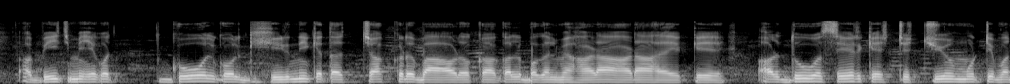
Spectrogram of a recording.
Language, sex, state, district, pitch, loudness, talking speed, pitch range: Hindi, male, Bihar, Araria, 115 Hz, -16 LUFS, 150 wpm, 110-125 Hz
